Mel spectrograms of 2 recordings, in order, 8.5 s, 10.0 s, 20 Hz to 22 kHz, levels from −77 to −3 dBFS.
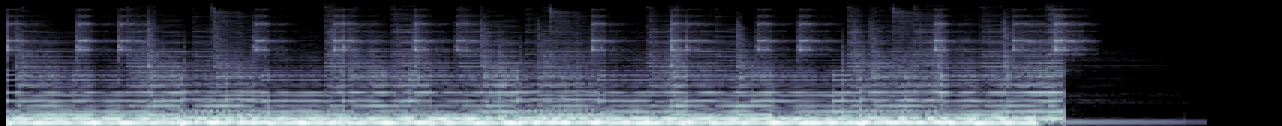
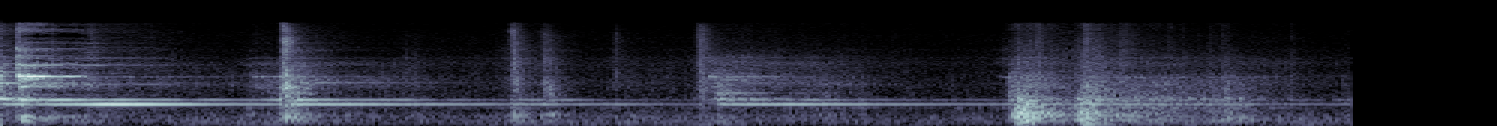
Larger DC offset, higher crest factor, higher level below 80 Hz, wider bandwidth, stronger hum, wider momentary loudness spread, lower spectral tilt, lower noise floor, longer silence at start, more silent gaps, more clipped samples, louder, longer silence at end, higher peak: neither; second, 10 dB vs 24 dB; first, -28 dBFS vs -52 dBFS; about the same, 12 kHz vs 12 kHz; neither; second, 1 LU vs 22 LU; first, -7 dB/octave vs -3.5 dB/octave; first, -76 dBFS vs -43 dBFS; about the same, 0.05 s vs 0 s; neither; neither; first, -11 LUFS vs -20 LUFS; first, 1.35 s vs 1 s; about the same, 0 dBFS vs 0 dBFS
